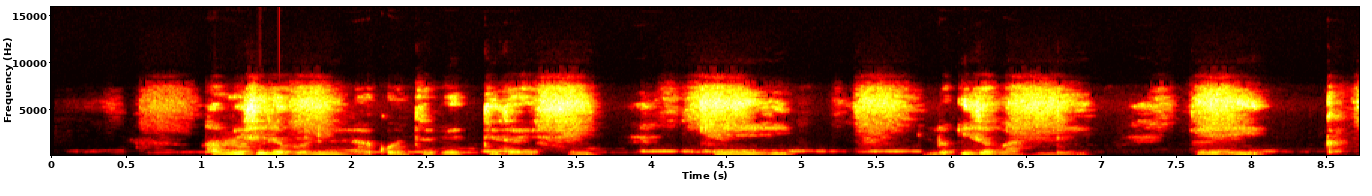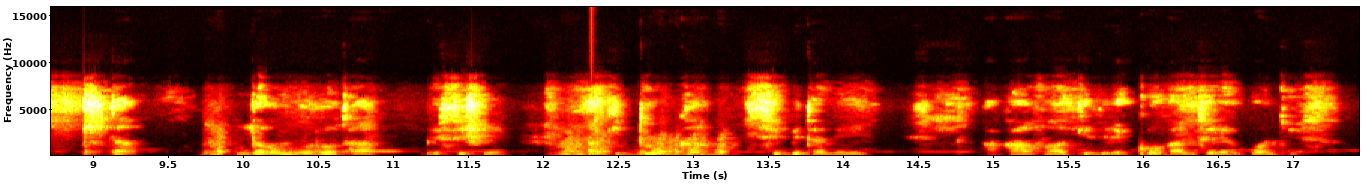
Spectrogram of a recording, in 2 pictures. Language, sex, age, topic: Gamo, male, 18-24, agriculture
